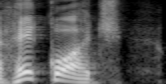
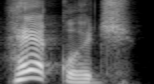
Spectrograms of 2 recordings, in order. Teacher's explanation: pronunciar a palavra recorde como paroxítona, ou seja, recorde, com força na sílaba cor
